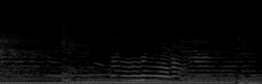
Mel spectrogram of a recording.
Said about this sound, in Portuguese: A mosca agora pulou para a testa do Aristides.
